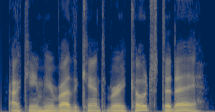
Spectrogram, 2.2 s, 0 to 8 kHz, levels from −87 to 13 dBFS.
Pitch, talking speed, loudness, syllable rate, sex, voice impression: 110 Hz, 225 wpm, -18 LUFS, 7.0 syllables/s, male, masculine, adult-like, slightly thick, cool, sincere, calm, slightly sweet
